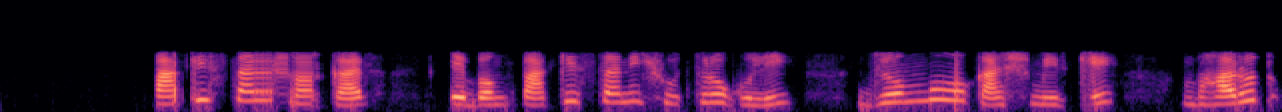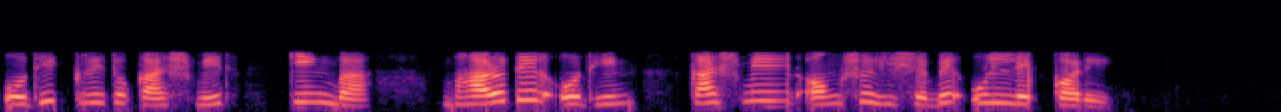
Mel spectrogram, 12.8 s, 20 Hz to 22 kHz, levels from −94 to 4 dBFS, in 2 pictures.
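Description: The speech is band-limited by the iLBC codec from start to end. A spectrogram shows energy confined to about 300 Hz to 3.6 kHz with a bare top. The voice has a slightly rough, synthetic edge, which fits 20 ms frames at 15.2 kbps.

Lost iLBC frames come first at 1.28 to 1.58 s. About 200 ms of audio is missing across 280 ms, in runs of up to about 70 ms. Each gap is filled with a held, buzzy repeat of the last pitch cycle. On a spectrogram these show as smeared, flat harmonic bands.

A short 40 ms loss follows at 5.42 s, between "পাকিস্তানি সূত্রগুলি জম্মু ও" and "ভারত অধিকৃত কাশ্মীর কিংবা". A 120 ms loss at 10.22 to 10.36 s comes just before "অংশ হিসাবে". In each case the speech recovers almost at once.

A loud pop, in fact two pops in quick succession, lands at 11.55 to 11.76 s, just after "অংশ হিসাবে". They peak about 15 dB above the speech, which continues beneath them. The waveform shows sharp spikes, and the spectrogram shows full-band vertical lines, likely from a voltage step such as static or a switch.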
